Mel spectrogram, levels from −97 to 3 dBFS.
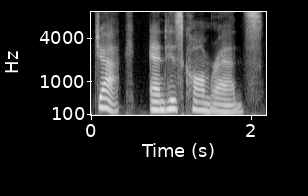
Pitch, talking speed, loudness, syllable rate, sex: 180 Hz, 110 wpm, -17 LUFS, 3.1 syllables/s, female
